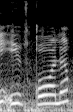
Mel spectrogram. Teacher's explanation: قاف کو پر پڑھیں گے، قاف کے اوپر زبر، اس کے بعد الف مدہ کو ایک الف برابر پڑھیں گے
